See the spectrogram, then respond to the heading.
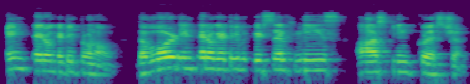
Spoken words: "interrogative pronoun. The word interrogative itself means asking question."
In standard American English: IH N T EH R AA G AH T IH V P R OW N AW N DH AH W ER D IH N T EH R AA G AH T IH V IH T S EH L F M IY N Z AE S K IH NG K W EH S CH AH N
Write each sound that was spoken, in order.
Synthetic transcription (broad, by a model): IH N T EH R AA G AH T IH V P R OW N AW N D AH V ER D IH N T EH R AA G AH T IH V IH T S EH L F M IY N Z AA S K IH NG K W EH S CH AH N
